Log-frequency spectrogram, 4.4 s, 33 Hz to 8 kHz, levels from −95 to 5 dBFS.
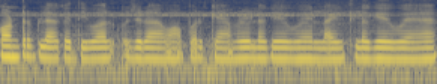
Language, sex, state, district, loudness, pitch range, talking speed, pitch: Hindi, female, Bihar, Vaishali, -16 LUFS, 175-180 Hz, 190 wpm, 175 Hz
